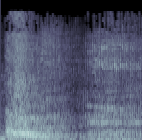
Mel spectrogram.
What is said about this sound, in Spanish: Ahora, si solo escuchas el rugir de un león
